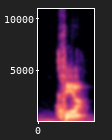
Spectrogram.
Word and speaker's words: Clort: Clort. You're having a hard time understanding. It's one syllable. Clort.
